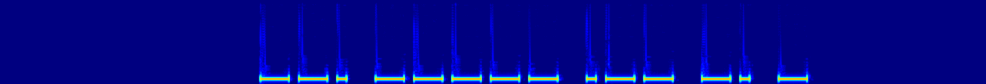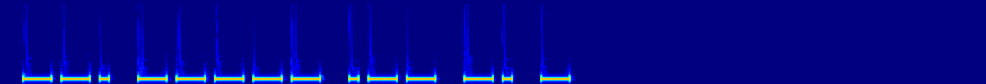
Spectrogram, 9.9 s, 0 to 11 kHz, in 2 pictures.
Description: Morse code, heard as a keyed tone, about 25 wpm, 700 Hz. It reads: G0WNT G0WNT
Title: DXCC-100 Call Signs - 5 Characters - Repeated 2x - 25wpm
